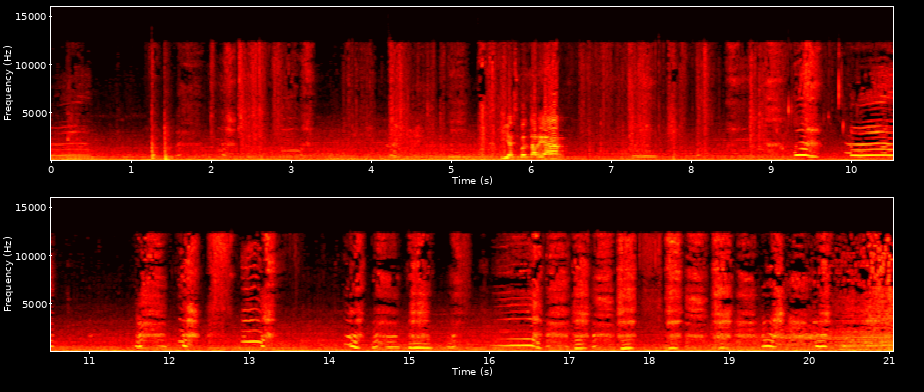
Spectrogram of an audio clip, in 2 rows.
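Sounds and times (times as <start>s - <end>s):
low droning film score: 0.0s - 21.0s.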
